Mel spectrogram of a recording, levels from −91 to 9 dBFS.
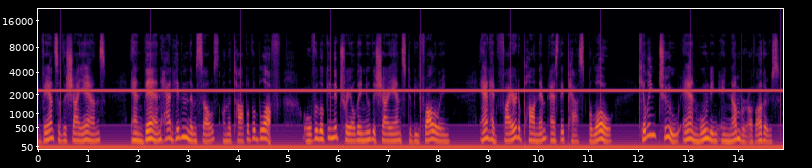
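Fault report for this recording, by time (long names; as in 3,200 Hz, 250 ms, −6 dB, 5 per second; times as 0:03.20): mains buzz 50 Hz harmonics 11 −32 dBFS
scratch tick 33 1/3 rpm −17 dBFS
whistle 2,300 Hz −31 dBFS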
